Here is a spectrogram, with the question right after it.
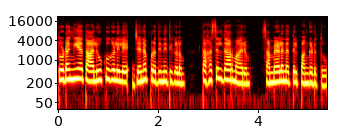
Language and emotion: Malayalam, neutral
